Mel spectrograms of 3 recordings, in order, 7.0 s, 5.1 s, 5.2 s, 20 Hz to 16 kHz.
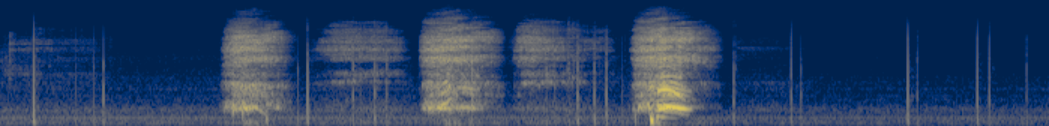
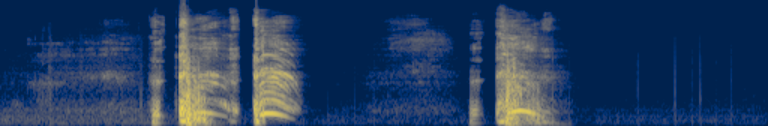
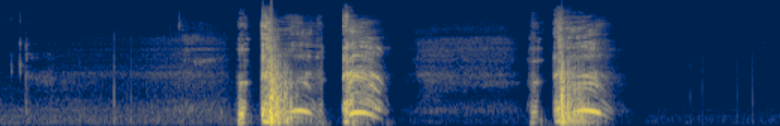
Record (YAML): exhalation_length: 7.0 s
exhalation_amplitude: 21985
exhalation_signal_mean_std_ratio: 0.3
cough_length: 5.1 s
cough_amplitude: 32768
cough_signal_mean_std_ratio: 0.33
three_cough_length: 5.2 s
three_cough_amplitude: 32768
three_cough_signal_mean_std_ratio: 0.33
survey_phase: alpha (2021-03-01 to 2021-08-12)
age: 18-44
gender: Male
wearing_mask: 'Yes'
symptom_cough_any: true
symptom_new_continuous_cough: true
symptom_shortness_of_breath: true
symptom_abdominal_pain: true
symptom_diarrhoea: true
symptom_fatigue: true
symptom_fever_high_temperature: true
symptom_headache: true
symptom_change_to_sense_of_smell_or_taste: true
symptom_loss_of_taste: true
smoker_status: Current smoker (11 or more cigarettes per day)
respiratory_condition_asthma: false
respiratory_condition_other: false
recruitment_source: Test and Trace
submission_delay: 2 days
covid_test_result: Positive
covid_test_method: RT-qPCR
covid_ct_value: 19.4
covid_ct_gene: ORF1ab gene
covid_ct_mean: 19.8
covid_viral_load: 320000 copies/ml
covid_viral_load_category: Low viral load (10K-1M copies/ml)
